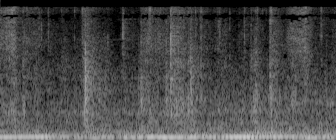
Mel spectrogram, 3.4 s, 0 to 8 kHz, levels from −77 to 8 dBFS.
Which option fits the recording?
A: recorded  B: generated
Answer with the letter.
A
